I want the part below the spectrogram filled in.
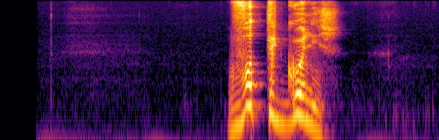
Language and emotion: Russian, angry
